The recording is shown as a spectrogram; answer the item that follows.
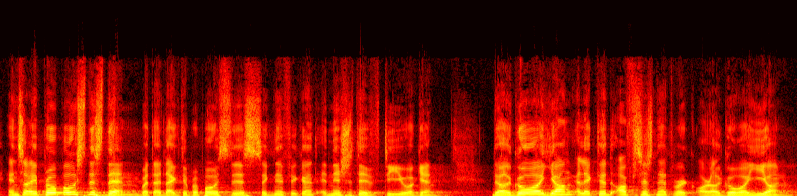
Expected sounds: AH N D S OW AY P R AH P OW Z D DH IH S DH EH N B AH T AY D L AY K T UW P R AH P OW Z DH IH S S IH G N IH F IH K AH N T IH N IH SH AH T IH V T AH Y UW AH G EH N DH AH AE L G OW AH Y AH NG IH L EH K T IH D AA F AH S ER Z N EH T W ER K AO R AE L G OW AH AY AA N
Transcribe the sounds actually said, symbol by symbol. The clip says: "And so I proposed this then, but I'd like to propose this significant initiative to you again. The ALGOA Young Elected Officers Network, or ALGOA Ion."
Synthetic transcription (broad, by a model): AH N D S OW AY P R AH P OW S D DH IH S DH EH N B AH T AY D L AY K T UW P R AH P OW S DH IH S S IH G N IH F IH K AH N T IH N IH SH AH T IH V T AH Y UW AH G EH N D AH AE L G OW AH Y AH NG IH L EH K T IH D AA F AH S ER S N EH T W ER K AO R AE L G OW AH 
